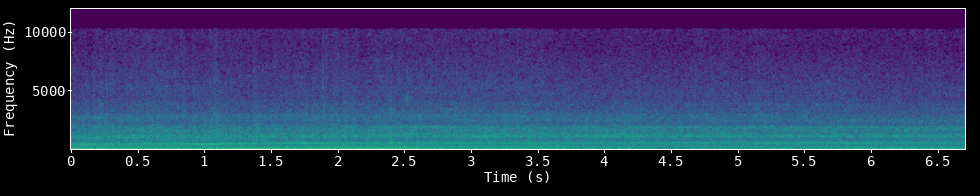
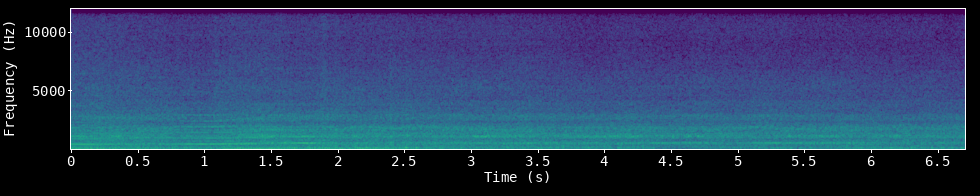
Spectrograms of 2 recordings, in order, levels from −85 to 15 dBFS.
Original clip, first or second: first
